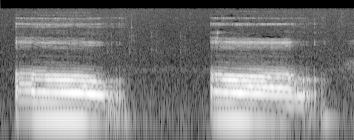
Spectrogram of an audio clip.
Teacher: the dark L because it's at the end of the syllable, ol.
